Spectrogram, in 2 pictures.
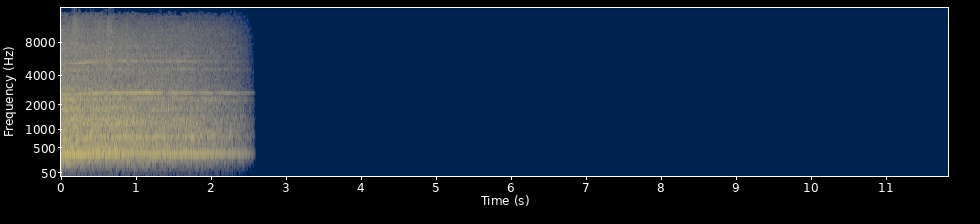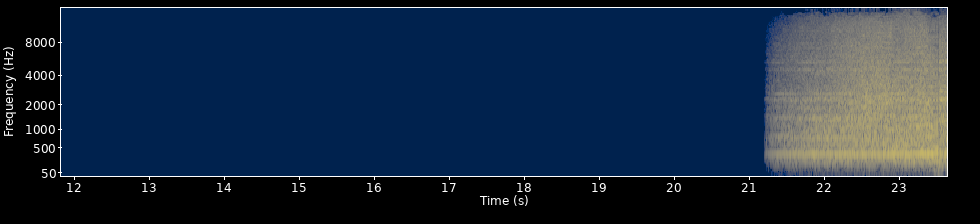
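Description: A bagged vacuum cleaner sucks soot from a wood stove chimney, roaring loudly for a couple of seconds, cutting to a long silence, then starting up again near the end.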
